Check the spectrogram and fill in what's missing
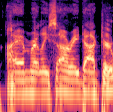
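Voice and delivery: lightly voiced robot confessing; robotic penitent. Strange-voiced guest confessing in a booth, light robot impression. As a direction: confess in a mock robot monotone. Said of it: "imagine that guy wander into a confession booth".

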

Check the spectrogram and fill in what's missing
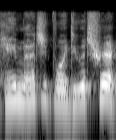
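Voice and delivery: put-on high girly voice. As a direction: play it like giggly schoolgirls. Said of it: "they're like".

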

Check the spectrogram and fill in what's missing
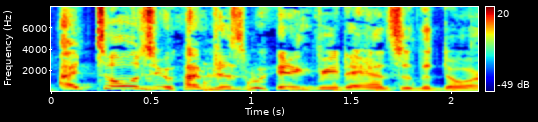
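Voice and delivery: high, laughing, playful phone voice; giggly late night call. Pretend. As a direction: giggle through a creepy lover bit. Stalker-lover bit, laughing.

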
